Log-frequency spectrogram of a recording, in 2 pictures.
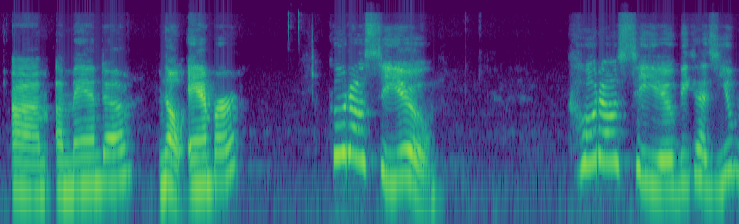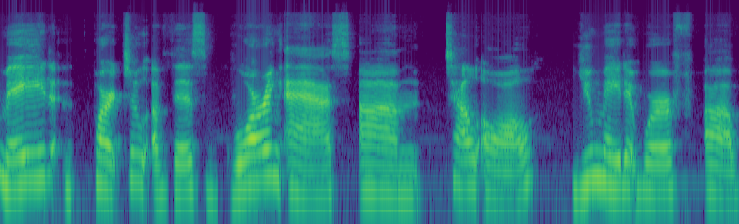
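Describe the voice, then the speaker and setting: A woman's voice: fairly high pitch, sharp tone. A woman with a Barbadian accent, co-hosting a casual recap show and giving blunt, opinionated takes. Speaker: podcast co-host.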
